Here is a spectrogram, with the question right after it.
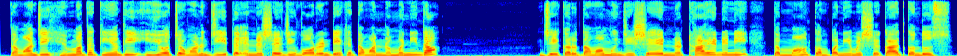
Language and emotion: Sindhi, angry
